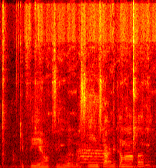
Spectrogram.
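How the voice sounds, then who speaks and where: Over heavy background noise of clattering and a screaming parrot, a home cook shows a recipe on his phone camera, relaxed as he walks through the steps and chats with his child. He speaks fairly quickly at a fairly high pitch in this casual cooking stream.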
